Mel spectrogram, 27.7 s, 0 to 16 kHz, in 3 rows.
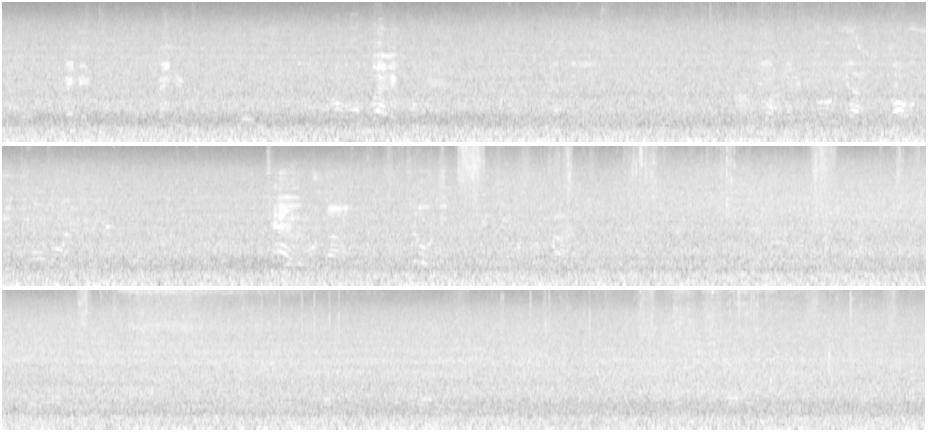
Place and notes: Eisackufer, Trienter Straße nach, Ponte Loreto, Bolzano BZ - 25.10.19 - Giardino delle religioni
Voci nel giardino delle Religioni, vicino al fiume Isarco
Registrato da Kosara Keskinova
25 October 2019, 16:40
